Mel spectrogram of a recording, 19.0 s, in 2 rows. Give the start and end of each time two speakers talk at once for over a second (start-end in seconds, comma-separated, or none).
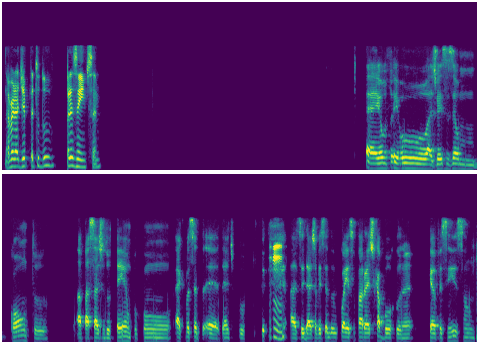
none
